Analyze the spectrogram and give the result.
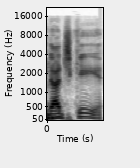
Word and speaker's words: Dutschke: Everett Dushke. – Yes. – Back to the script now. – How would you pronounce D-U-T-S-C-H-K-E? Everett Dushke. – Dushke. – Or Dutchke. Yes. – Or Dutchke. Thank you.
